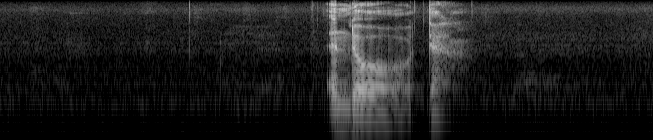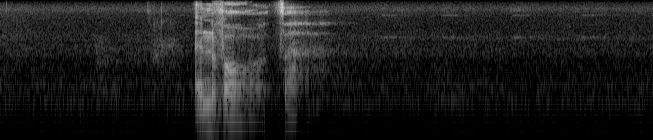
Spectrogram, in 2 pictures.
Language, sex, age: Swati, male, 20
